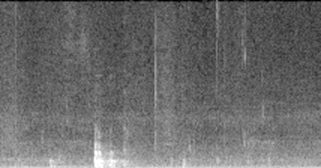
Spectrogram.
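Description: Near-quiet room with a steady low hum and a few soft, brief sounds as neat whiskey is sipped from Glencairn tasting glasses, the clearest a little over half a second in.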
